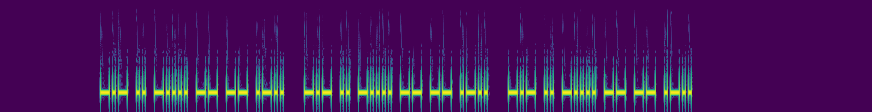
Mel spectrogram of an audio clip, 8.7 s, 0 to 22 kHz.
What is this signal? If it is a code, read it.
Morse code, heard as a keyed tone, about 40 wpm, 700 Hz. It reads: KI6MML KI6MML KI6MML
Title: USA Call Signs Repeated 3x 40wpm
